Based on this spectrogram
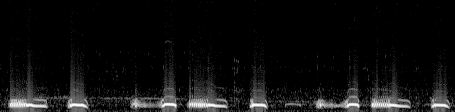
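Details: Spotted dove call for stimulating wild doves: loud, mid-pitched coos in short groups, a long droning coo sliding down at the end, then crisp rounded notes, repeated about every two seconds over a faint low hum.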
